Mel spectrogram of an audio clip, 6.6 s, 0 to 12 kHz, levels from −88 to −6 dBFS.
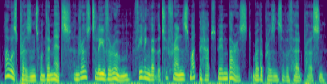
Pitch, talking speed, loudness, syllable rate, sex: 140 Hz, 255 wpm, -20 LUFS, 6.1 syllables/s, male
